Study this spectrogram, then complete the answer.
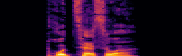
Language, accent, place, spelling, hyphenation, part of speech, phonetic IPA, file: German, Germany, Berlin, Prozessor, Pro‧zes‧sor, noun, [pʁoˈt͡sɛsoːɐ̯], De-Prozessor.ogg
- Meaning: processor, CPU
